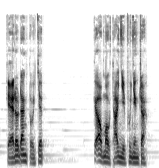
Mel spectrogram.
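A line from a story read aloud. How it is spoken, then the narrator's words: Harsh, gritted voice. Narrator (Vietnamese): Lê Đạt gằn giọng mà nói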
